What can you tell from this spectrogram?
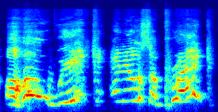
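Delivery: can't believe it was a whole week; shocked disbelief. Real, not acted. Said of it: "reacting to the prank reveal".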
